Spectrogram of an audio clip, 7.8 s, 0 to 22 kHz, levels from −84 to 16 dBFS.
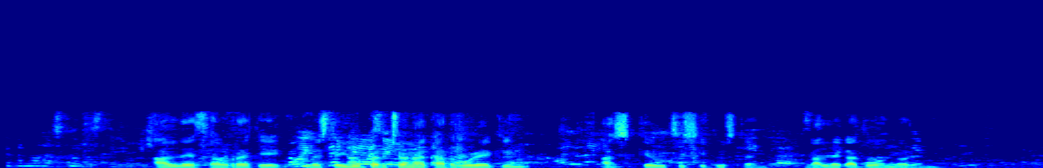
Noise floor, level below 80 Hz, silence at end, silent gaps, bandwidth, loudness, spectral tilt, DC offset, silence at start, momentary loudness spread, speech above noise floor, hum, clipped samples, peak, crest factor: -67 dBFS; -70 dBFS; 0.5 s; none; 7.6 kHz; -37 LUFS; -4 dB/octave; under 0.1%; 0.05 s; 20 LU; 29 dB; none; under 0.1%; -16 dBFS; 22 dB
